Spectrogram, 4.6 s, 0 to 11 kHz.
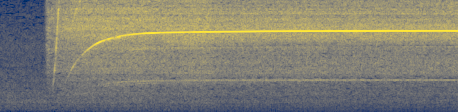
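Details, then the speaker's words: Midwest Traditions high-speed dental handpiece running during an airflow test, with a reading of about 24: a whine quickly spins up to a steady, very high-pitched tone. "So, now we'll start uh doing some high-speed hand pieces. First hand piece we'll do is a Midwest Traditions."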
